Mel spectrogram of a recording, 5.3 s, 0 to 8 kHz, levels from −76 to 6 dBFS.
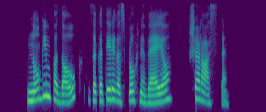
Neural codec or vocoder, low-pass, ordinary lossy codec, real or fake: autoencoder, 48 kHz, 128 numbers a frame, DAC-VAE, trained on Japanese speech; 7.2 kHz; AAC, 48 kbps; fake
